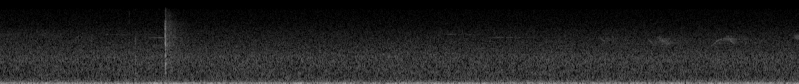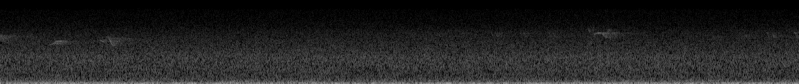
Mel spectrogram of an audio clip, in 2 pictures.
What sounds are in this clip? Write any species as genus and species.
Vireo solitarius, Poecile atricapillus, Piranga olivacea, Seiurus aurocapilla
